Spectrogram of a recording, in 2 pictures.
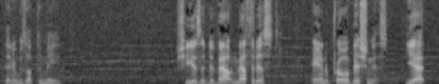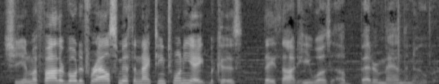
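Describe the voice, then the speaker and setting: A man voicing a young newspaper columnist, telling a story in a measured, fond way. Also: mid-range voice, lively intonation, a bit bright, faint music behind. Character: young male newspaper columnist, earnest, reflective. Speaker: actor reading a column in character. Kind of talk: scripted narration and radio drama acting.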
